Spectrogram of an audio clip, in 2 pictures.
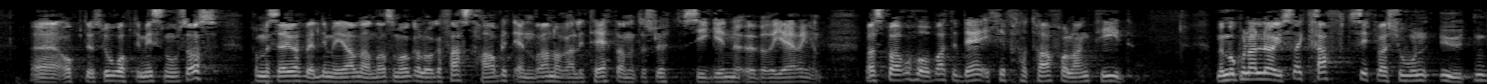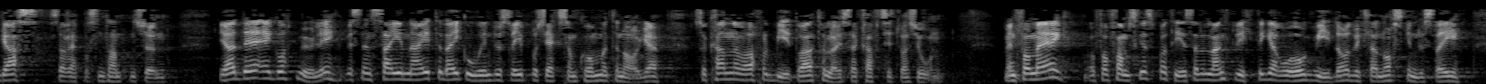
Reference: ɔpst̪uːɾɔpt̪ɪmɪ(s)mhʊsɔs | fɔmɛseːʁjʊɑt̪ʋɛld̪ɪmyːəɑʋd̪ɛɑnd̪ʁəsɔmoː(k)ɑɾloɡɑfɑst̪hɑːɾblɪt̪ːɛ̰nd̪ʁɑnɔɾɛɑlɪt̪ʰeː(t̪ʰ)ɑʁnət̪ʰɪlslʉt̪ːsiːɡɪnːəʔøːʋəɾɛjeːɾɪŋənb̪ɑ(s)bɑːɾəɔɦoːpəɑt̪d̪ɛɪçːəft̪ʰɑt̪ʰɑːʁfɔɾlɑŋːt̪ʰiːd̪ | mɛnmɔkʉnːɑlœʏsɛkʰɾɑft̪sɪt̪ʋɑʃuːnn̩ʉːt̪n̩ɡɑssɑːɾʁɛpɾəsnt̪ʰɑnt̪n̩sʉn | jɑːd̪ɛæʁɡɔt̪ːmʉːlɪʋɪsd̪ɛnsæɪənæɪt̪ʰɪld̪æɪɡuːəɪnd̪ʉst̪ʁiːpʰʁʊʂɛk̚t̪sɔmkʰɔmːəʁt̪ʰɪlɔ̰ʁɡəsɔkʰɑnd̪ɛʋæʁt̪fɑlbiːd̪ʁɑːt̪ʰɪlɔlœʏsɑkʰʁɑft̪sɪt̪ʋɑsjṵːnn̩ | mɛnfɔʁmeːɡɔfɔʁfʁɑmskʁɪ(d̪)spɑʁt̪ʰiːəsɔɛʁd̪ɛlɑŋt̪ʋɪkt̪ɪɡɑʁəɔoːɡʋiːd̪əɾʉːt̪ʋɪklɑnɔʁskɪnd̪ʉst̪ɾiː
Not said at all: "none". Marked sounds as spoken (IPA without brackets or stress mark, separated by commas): s, ɡ, t̪, s, t̪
